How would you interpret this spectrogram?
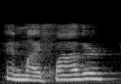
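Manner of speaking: high, anxious puppet voice; Pinocchio voice. Acted. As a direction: ask fearfully, high.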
